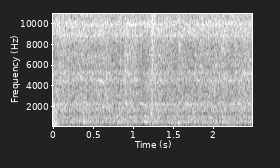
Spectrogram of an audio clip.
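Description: Steady hiss at the stove as a pot of pudding mixture heats over a lit gas burner while being stirred, with a faint tap of the ladle about a second in.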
